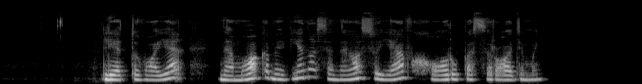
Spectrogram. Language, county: Lithuanian, Alytus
